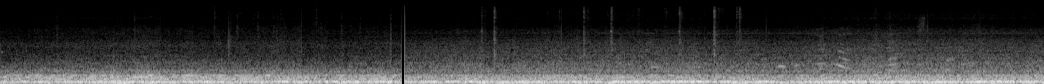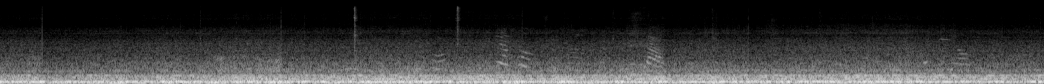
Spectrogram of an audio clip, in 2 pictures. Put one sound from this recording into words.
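A propeller engine drones loudly and steadily up close.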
